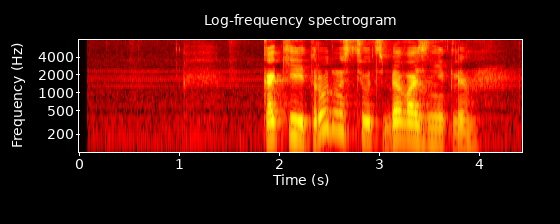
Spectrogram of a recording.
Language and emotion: Russian, neutral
